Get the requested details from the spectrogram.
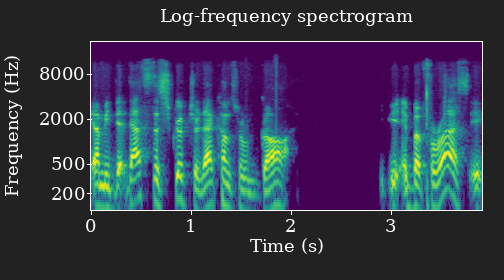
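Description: A man with an American accent at a very fast pace, dry with no echo, over a quiet background. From US Southwest, Navajo and Ute; US Southwest. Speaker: panel guest; guest. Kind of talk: panel discussion. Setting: video call. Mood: earnest, reflective. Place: home room. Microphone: video call.

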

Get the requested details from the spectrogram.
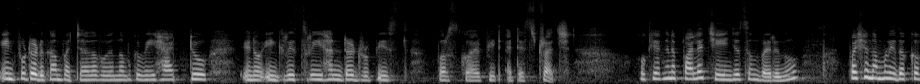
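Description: A woman with a dark, mellow tone speaks at a fairly high pitch with ordinary pitch variation. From Hyderabad, India, then Thiruvananthapuram. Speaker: real estate developer. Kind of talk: interview.

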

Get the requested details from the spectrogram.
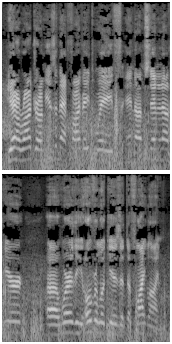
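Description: A high-pitched man with an American accent speaks at a moderate pace in a monotone, flat delivery, the sound dry with no echo and loud background noise behind him. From Texas, San Antonio; Texas. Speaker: ham radio hobbyist YouTuber. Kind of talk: casual vlog and two-way radio field test. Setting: driving in a car; outdoors at an overlook. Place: open country. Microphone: phone near.

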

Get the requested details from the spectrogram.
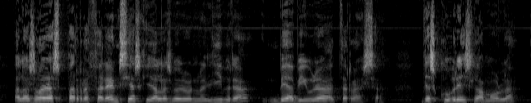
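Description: A woman with a Spanish accent speaks at a medium pitch. Her pace is moderate, with ordinary pitch variation. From Barcelona (Sant Andreu), Catalonia; Catalonia, Spain. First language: Spanish (speaking Catalan). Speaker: first-time novelist, retired bank worker; interviewee. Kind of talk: radio interview. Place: studio. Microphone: studio mic.

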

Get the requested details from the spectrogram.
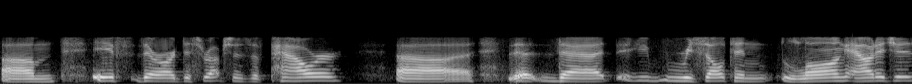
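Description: This man has an American accent and a fairly high pitch, with fairly even intonation. He speaks at a very slow pace, leaving long, frequent pauses. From US Midwest. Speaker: anti-nuclear activist. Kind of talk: radio interview.

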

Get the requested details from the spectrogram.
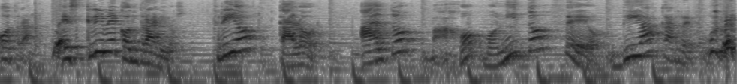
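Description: Faint music plays in the background as a woman with a high pitch speaks at a very slow pace amid audible room echo. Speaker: co-host of a reaction channel. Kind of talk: casual reaction commentary. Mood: amused, laughing. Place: home room.

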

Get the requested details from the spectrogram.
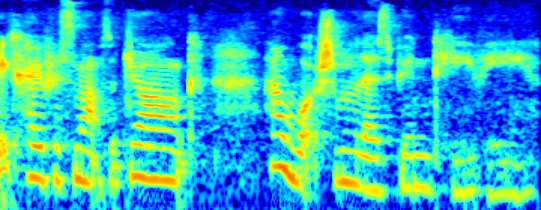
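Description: Ordinary pitch variation comes through over light background noise. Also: woman. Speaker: travel vlogger. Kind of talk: casual vlog chat. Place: home room. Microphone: phone near.

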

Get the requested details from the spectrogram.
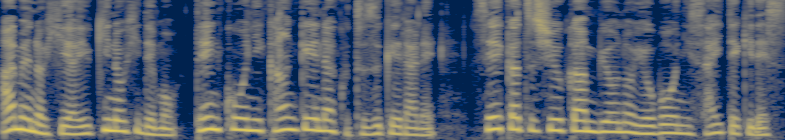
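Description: A woman with a medium pitch and a dark, mellow tone speaks at a moderate pace with very wide pitch swings, in a very clean recording with a silent background. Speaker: municipal newsletter reader. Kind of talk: reading aloud.

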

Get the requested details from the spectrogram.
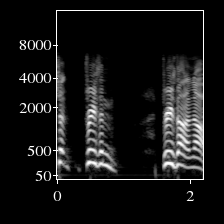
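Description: A man speaks in a raised, projected voice with a bright, sharp, excited tone. The background is quiet. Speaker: wrestling commentator. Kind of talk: wrestling match commentary. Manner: fast, excited.

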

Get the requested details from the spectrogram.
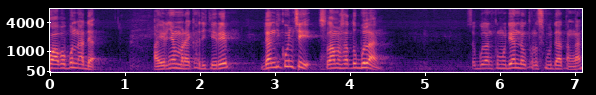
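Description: A man with a high pitch and a fairly bright tone talks at a fast pace, using ordinary pitch variation. He leaves long, frequent pauses.

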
